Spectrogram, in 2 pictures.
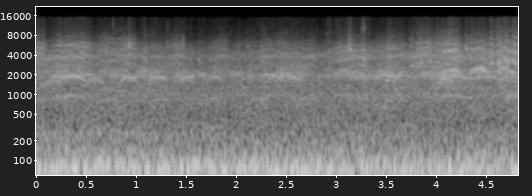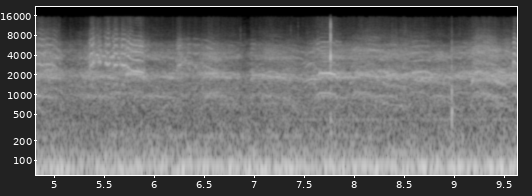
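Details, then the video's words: Black-headed gull colony around a nest with two chicks: dense, continuous chorus of harsh squawks and screeches overlapping throughout, with a low rumbling background. "Озерная чайка"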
